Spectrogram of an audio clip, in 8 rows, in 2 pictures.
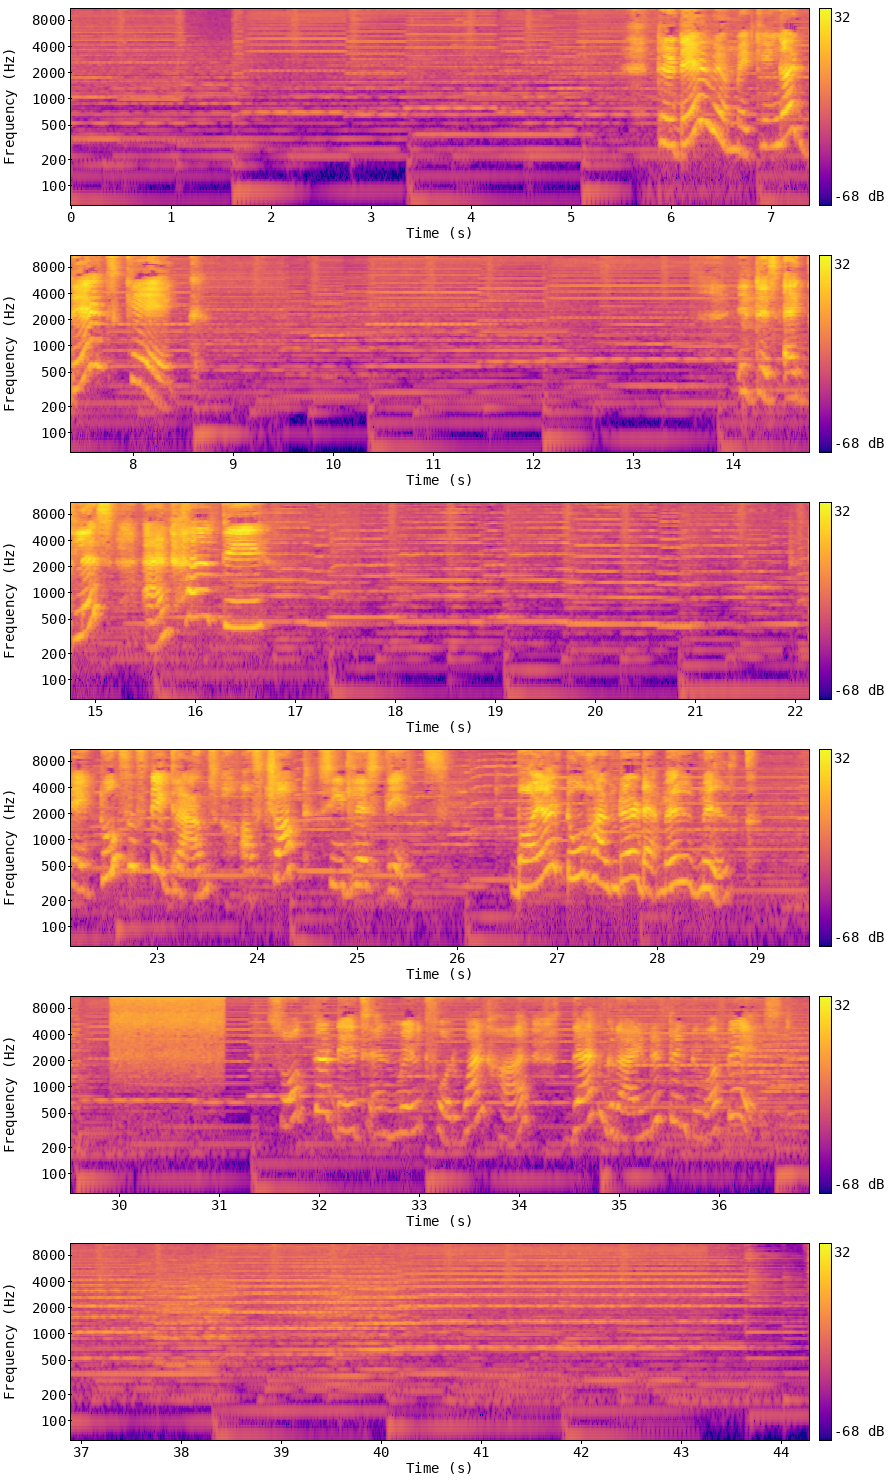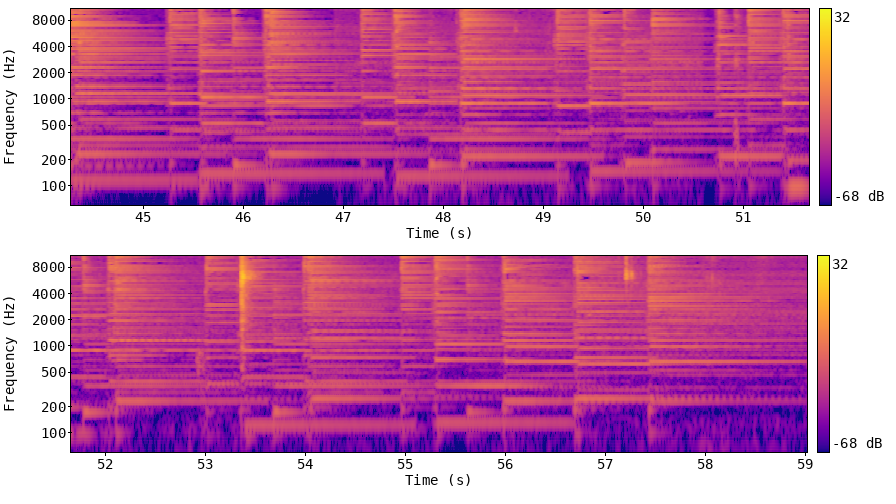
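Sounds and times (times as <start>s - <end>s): plucked acoustic guitar melody: 0.0s - 30.2s, 31.1s - 58.6s
background music: 0.0s - 59.0s
milk boiling with steady hiss: 29.9s - 31.1s.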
